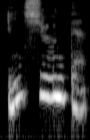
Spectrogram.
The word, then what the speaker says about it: 飲酒運転: 飲酒運転 has three but only for the second your tongue touches the roof of your mouth. And when you say the first and the last your tongue stays down.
